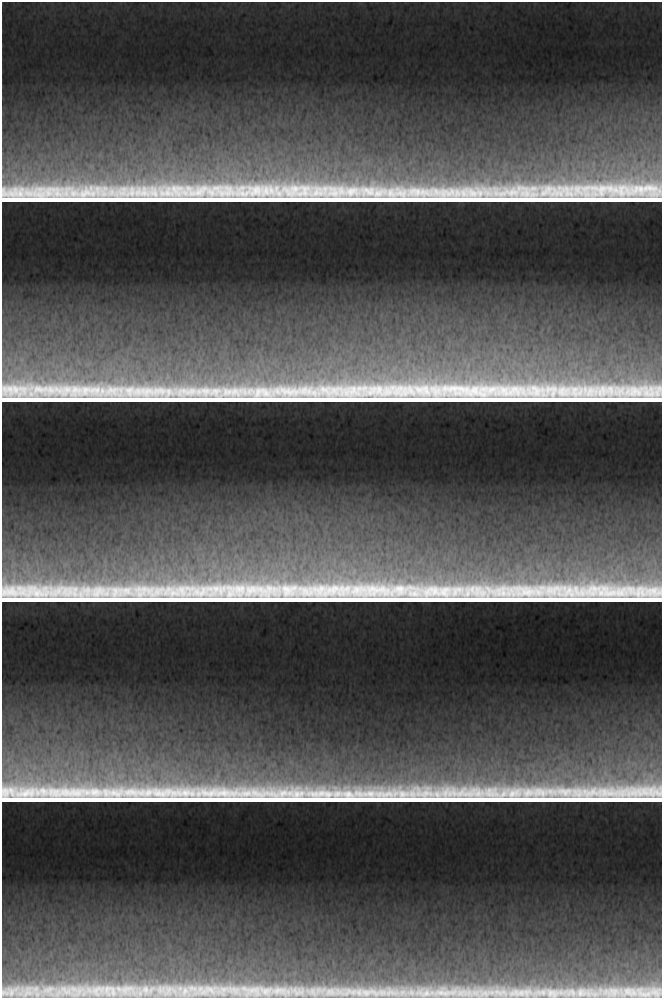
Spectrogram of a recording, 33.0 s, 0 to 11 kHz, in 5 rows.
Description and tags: Looping sound effect resembling a strong wind. Created using granular synthesis in Cubase 7.
Since the latest blog post pointed out that many people were looking for wind sound effects I decided to make one.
